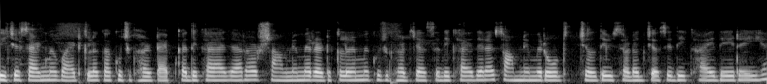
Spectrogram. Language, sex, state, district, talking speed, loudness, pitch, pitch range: Hindi, female, Chandigarh, Chandigarh, 295 wpm, -16 LUFS, 195 Hz, 190-200 Hz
